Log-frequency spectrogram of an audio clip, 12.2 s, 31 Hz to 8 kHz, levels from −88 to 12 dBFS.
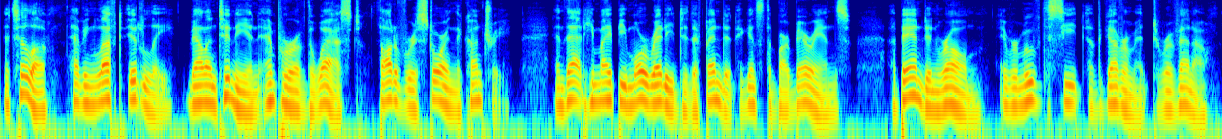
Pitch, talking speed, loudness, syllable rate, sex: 115 Hz, 180 wpm, -18 LUFS, 6.0 syllables/s, male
